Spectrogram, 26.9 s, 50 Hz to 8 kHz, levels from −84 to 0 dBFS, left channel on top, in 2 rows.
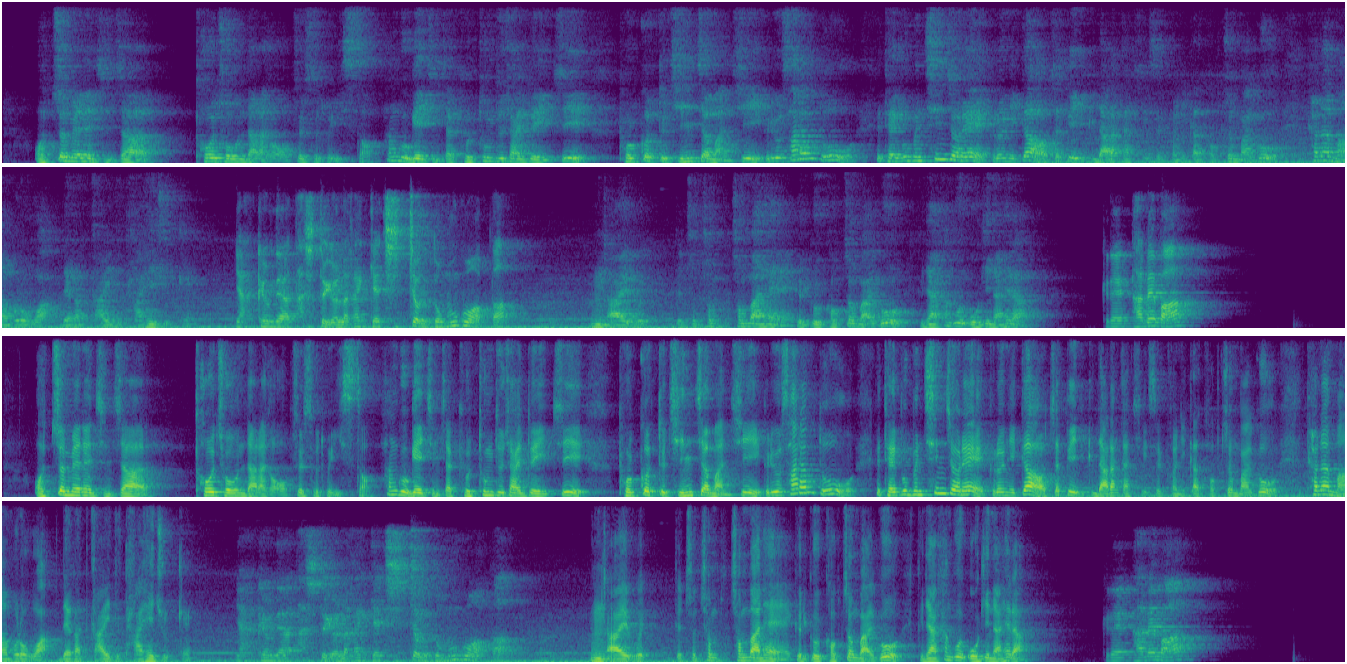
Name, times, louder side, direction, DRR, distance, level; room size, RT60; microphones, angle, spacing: voice 1, 0.3-1.5 1.9-15.3 19.3-19.9 20.2-23.7, right 6 dB, 85° right, 12 dB, 0.3 m, -22 dB
sound 1, 10.3-20.7, right 1 dB, 5° right, 0.3 m, -34 dB
voice 2, 15.8-18.5 24.5-25.3, left 4 dB, 75° left, 6 dB, 0.5 m, -26 dB
7.9 x 2.7 x 2.5 m, 0.78 s
head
